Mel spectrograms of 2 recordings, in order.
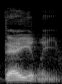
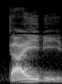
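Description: First: The first vowel is an 'ay' sound. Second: The first vowel is a plain 'ah' sound. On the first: The speaker calls it right. "daily です" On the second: The speaker calls it wrong. "だ、daily でありません"

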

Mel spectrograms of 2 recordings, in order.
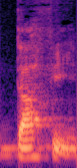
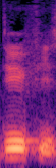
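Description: First: The first syllable sounds like 'dah'. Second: The first syllable sounds like 'dyoo'. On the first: The speaker calls it right. "ダフィーね" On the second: The speaker calls it wrong. "私それ最初デューフィーかと思って"

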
